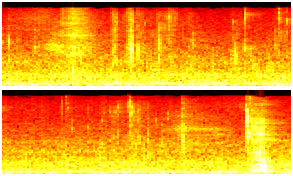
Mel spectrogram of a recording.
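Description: Close-up biting and chewing of a crunchy, crisp-cooked piece of food: scattered faint crunches and mouth clicks, with a louder noise near the end.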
